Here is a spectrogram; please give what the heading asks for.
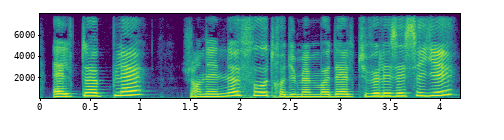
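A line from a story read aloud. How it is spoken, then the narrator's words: Very calm meow. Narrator (French): miaula-t-il très calmement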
